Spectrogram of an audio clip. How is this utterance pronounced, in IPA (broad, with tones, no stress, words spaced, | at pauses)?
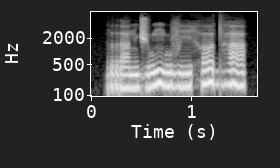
ra˨nd͡ʒu˨˦ ŋu˨viː˨hʌː˦ dʱa˦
